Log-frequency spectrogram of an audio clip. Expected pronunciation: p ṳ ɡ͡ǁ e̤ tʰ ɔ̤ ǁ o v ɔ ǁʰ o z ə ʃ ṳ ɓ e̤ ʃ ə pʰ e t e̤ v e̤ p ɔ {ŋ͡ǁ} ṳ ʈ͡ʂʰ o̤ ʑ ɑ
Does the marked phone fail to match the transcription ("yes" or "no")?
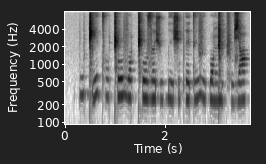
no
